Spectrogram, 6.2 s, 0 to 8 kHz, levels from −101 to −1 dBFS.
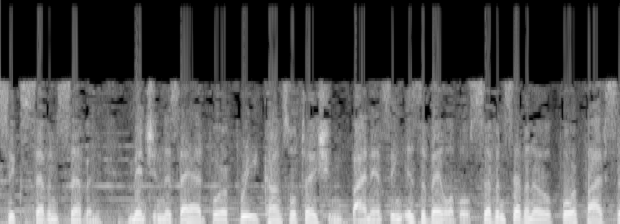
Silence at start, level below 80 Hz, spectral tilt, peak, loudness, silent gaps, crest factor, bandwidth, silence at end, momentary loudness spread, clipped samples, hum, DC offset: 0 s; -32 dBFS; -9.5 dB/octave; 0 dBFS; -13 LUFS; none; 12 dB; 6 kHz; 0 s; 4 LU; 0.8%; none; 0.2%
